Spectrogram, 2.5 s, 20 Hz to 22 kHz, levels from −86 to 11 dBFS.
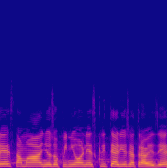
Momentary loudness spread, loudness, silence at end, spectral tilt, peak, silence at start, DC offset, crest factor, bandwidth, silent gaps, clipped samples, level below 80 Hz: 6 LU; -21 LUFS; 0 s; -4 dB/octave; -6 dBFS; 0 s; under 0.1%; 16 dB; 8 kHz; none; under 0.1%; -84 dBFS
